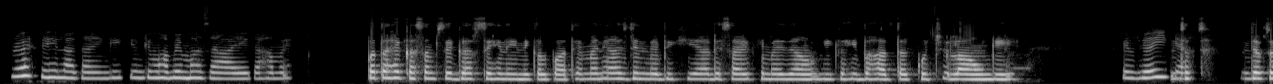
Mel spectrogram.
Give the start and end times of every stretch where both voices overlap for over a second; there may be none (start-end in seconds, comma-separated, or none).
none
